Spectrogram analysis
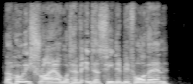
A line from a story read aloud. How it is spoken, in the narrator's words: Proya snapped, unwilling to acquit anyone of this crime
